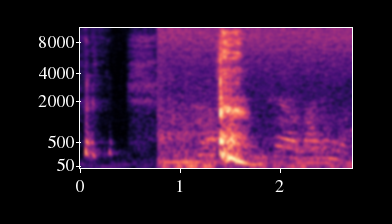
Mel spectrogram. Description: coughing for over a minute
